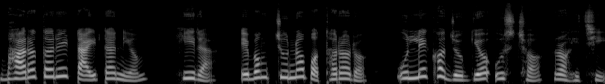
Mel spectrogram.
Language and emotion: Odia, neutral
